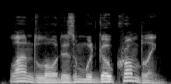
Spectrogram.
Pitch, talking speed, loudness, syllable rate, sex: 110 Hz, 140 wpm, -16 LUFS, 4.6 syllables/s, male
